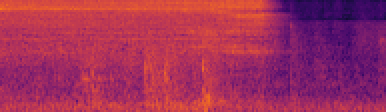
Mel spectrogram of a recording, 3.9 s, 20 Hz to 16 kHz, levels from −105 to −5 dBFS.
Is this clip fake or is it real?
fake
